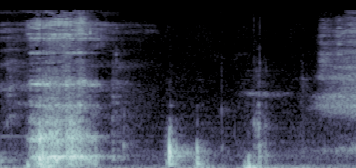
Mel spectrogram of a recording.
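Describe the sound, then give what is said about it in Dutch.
A brief airy slurp as white Sancerre wine is sipped from a glass, followed by three soft, low gulps spaced apart, then a faint breathy exhale. No one speaks. “Hij zet het glas aan zijn mond en hij neemt een weloverwogen slok.”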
